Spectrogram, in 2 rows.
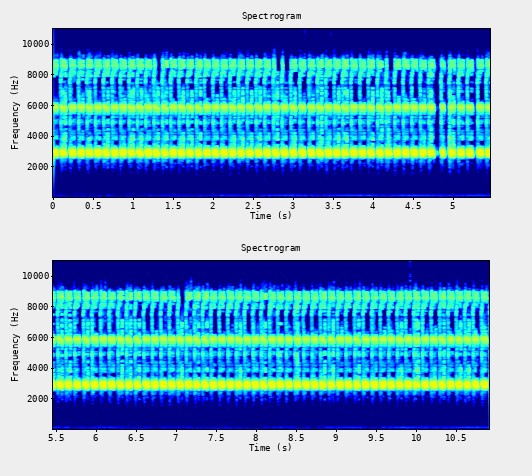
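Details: Long-tailed tree cricket, recorded in 2020 by the National Institute of Biological Resources, giving a long, even, high-pitched pulsing trill that barely falters midway, over a faint low steady hum.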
